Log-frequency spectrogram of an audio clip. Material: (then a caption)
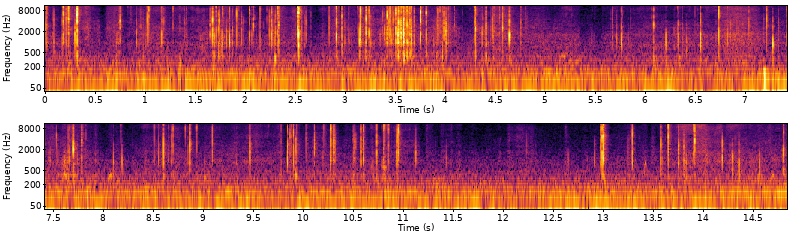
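Fabric, plastic film. Fingertips and natural nails scratch, rub and crinkle the pages of a small, soft, thin cloth baby book with a tiger face and a crinkly layer inside. The result is bright, dry crinkling, with a dense burst of sharp ticks and rustles early on, then quieter, sparser scratching that picks up again near the end.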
